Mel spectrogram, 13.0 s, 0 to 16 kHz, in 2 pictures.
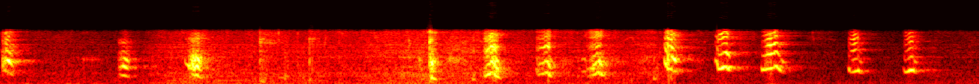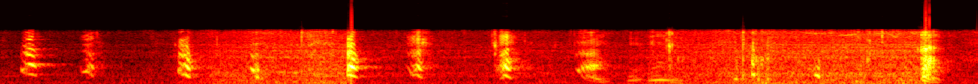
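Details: Happy squeaks from Emma, a 13-year-old rescued chimpanzee at Chimps Inc sanctuary in Bend, Oregon, with every bite of a Cheerio necklace; a long run of brief, bright harmonic squeaks, fast and uneven, with a brief pause midway and faint rustling.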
